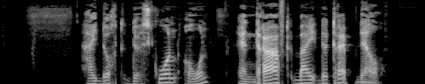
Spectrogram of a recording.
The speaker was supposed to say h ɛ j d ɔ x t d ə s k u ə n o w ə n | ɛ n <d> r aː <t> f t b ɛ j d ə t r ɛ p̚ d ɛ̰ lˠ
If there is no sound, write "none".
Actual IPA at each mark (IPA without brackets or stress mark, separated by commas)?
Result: d, none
